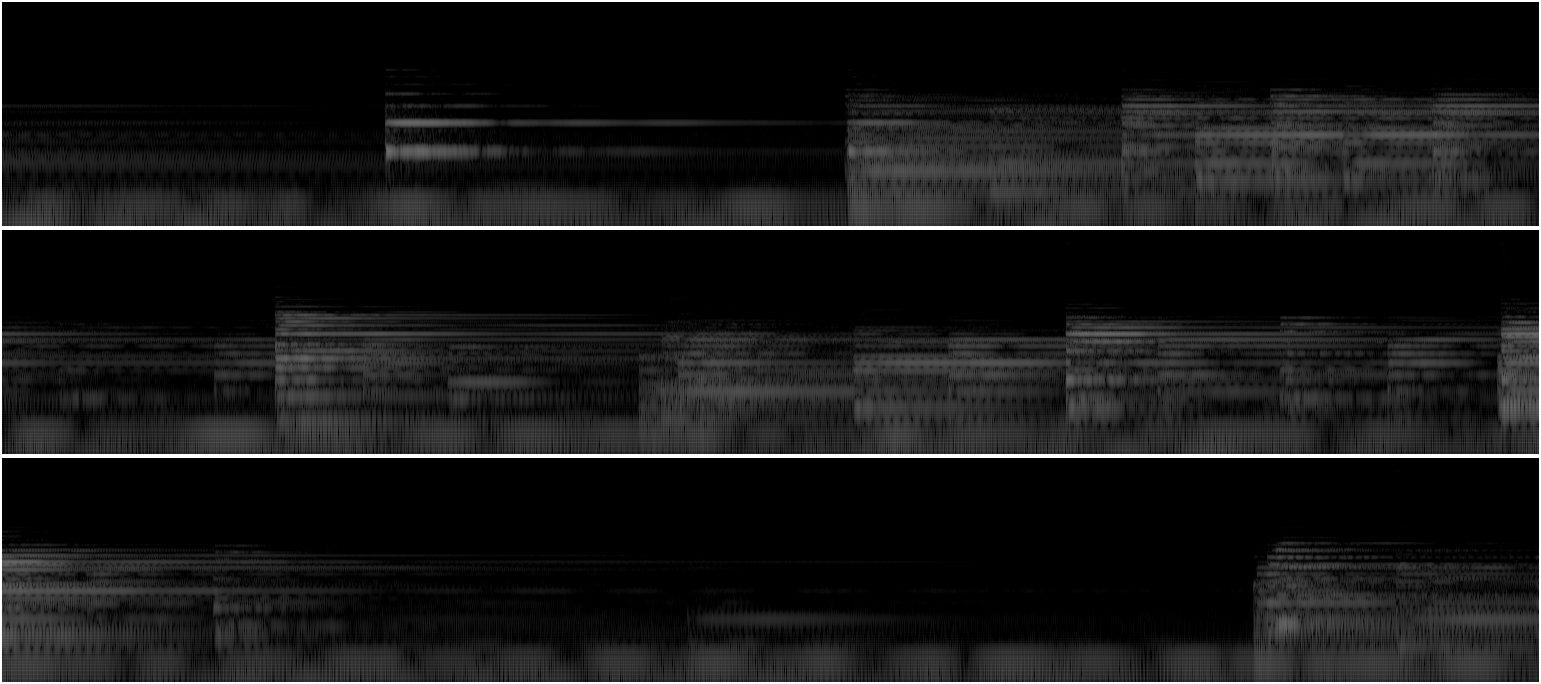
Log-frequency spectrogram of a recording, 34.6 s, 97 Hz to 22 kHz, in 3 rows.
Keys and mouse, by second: 1.6 ctrl+s, 3.2-6.9 ctrl+alt+drag, 9.7 shift+s, 10.5 click, 13.4 click, 14.8 click, 15.7-17.9 drag, 18.6 click, 20.1-21.2 typing, 23.0 Left, 23.1 Left, 23.3-28.3 typing, 28.7 Return, 32.7 click.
